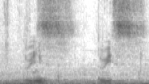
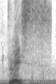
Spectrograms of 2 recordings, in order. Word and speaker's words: Luis: you know yeah yeah you guys make it one syllable because that's how we pronounce it in Spanish Luis Luis yes my English drolls it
